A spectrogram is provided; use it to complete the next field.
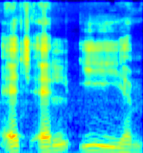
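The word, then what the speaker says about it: ह्लीं: तो जैसे हम लोग रीम बोलते हैं ना, HREEM, यहाँ रीम नहीं है, यहाँ HLEEM है, लीम है।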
